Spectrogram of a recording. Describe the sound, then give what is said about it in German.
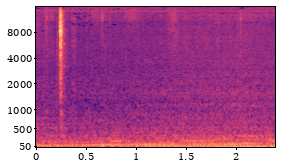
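Car driving into a residential neighborhood on a hill, a steady, even low engine and road rumble that holds at the same level throughout, with no voices. “Wir fahren in eine Wohnsiedlung auf einem Hügel.”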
